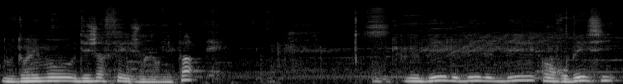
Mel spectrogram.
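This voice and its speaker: Low mellow-voiced woman vlogger. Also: measured pace. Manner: chatty, thinks aloud, checks letters one by one. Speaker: scratch-card video host. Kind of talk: casual running commentary while scratching.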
